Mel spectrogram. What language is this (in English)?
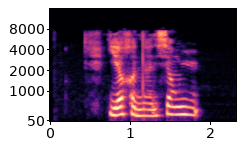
Chinese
